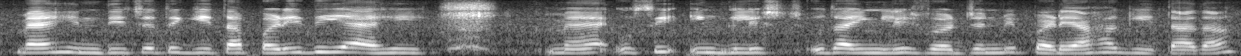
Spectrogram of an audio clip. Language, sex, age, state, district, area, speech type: Dogri, female, 30-45, Jammu and Kashmir, Jammu, urban, spontaneous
